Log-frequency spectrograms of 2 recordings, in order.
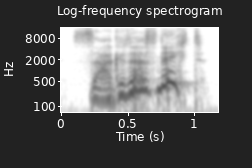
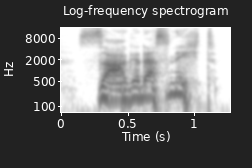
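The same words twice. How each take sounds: First: Slow, higher-pitched protest; demon's agitated protest. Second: Slow, measured warning; demon's warning. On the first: Demon answers the preacher, protesting higher and slowly. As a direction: draw it out, pitched up in alarm. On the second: Demon inside the woman warns the preacher, slow and measured. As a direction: draw each word out at normal volume. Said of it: "sprach die Stimme aus dem Innern dieser Frau". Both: A narrator's reading.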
